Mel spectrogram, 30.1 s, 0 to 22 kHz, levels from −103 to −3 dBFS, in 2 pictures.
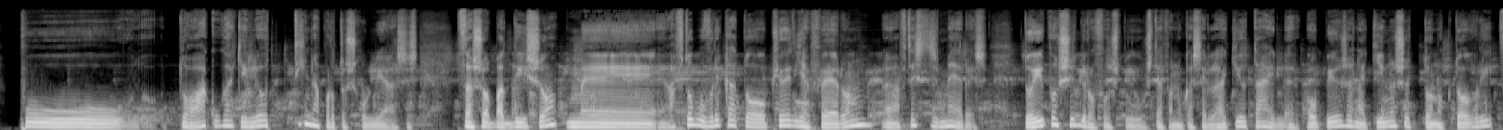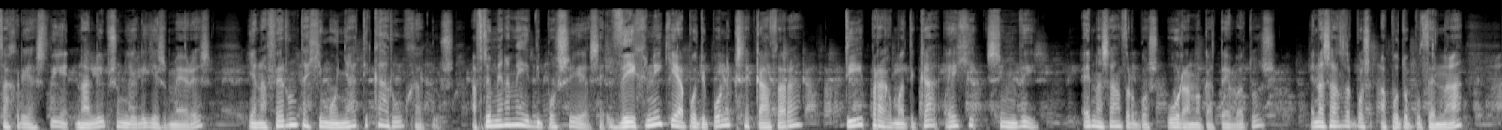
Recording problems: echo of what is said; faint; throughout; 460 ms later, 20 dB below the speech

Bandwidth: 15.5 kHz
